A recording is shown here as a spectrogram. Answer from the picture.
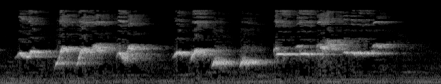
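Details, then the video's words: White-rumped shama song made of rich whistled notes, sliding up and down in quick linked phrases, with a short gap midway and a louder, higher flourish near the end. "murai batu suara alam"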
